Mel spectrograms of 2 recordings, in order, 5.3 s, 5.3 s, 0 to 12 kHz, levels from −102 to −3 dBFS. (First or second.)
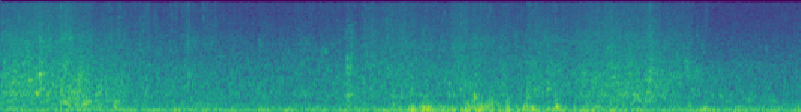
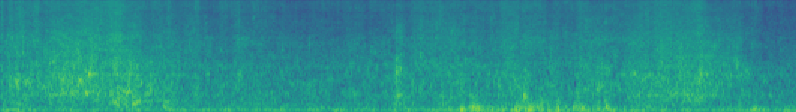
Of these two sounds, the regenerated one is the second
